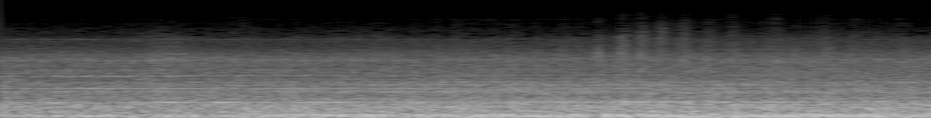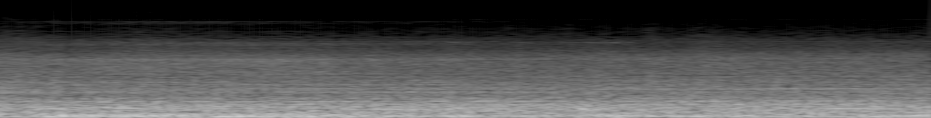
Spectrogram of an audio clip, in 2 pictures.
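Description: A train moving through a station: a steady rumble of wheels and running gear, with a few faint steady tones above it.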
